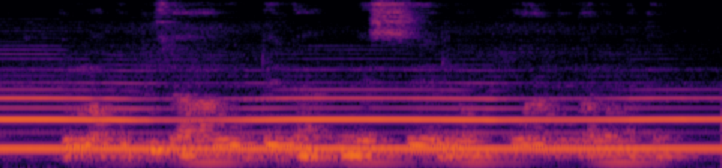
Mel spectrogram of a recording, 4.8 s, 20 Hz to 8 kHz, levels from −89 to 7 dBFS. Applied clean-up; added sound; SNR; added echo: none; Wind instrument, woodwind instrument; -4 dB; reverberation time 0.6 s.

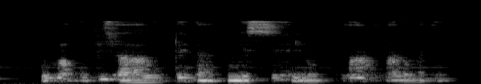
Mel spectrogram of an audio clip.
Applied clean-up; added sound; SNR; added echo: neural mask model DeepFilterNet 3.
